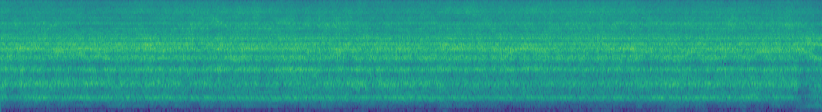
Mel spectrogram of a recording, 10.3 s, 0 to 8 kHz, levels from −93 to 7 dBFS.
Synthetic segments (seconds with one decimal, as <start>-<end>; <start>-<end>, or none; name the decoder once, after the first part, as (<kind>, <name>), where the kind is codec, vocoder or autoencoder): 0.0-10.3 (codec, SNAC)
